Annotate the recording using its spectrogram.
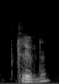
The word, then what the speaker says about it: Cliveden: Cliveden.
